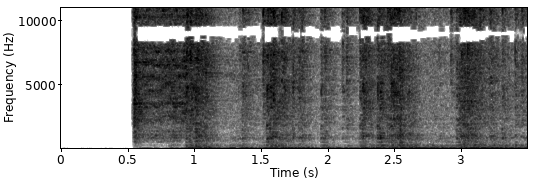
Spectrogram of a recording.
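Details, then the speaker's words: Junkyard LM4 aluminum 5.3 LS V8 on an engine stand, just fitted with a Tick Performance Street Heat stage 2 cam (229/235, 111+2): fires instantly into a loud, choppy lope through open headers in a closed garage and revs cleanly; healthy cammed idle, louder than stock. "it's kind of hard to hear what's going on because it's so loud but it's definitely louder than it was before"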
